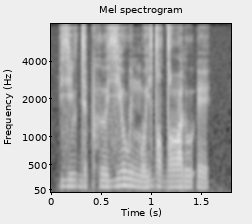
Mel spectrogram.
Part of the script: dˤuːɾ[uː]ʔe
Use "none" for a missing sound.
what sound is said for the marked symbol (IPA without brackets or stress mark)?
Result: uː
